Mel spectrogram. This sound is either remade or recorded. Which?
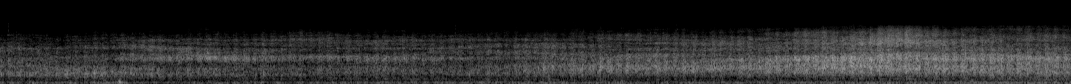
recorded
